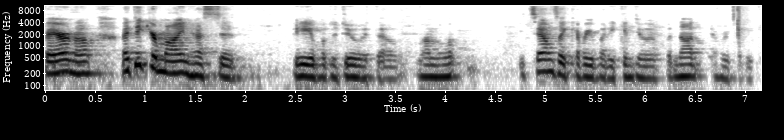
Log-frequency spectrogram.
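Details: Adult speaker; typical speech.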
